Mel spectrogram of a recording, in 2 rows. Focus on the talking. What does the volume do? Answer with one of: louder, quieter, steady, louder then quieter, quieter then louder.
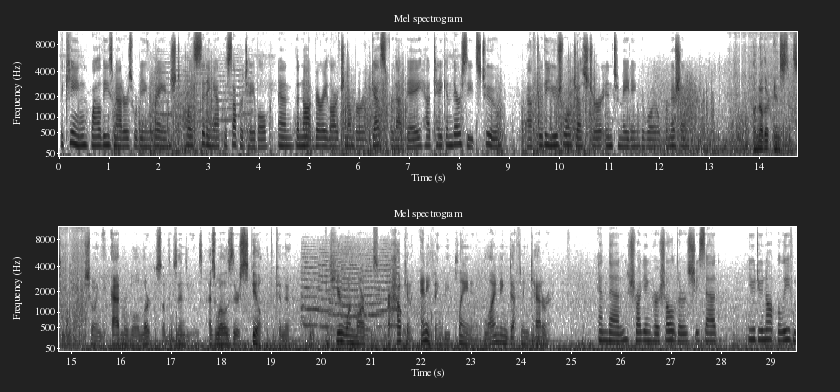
steady.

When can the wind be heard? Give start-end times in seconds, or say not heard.
0.0-29.4.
